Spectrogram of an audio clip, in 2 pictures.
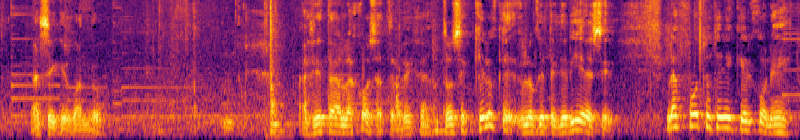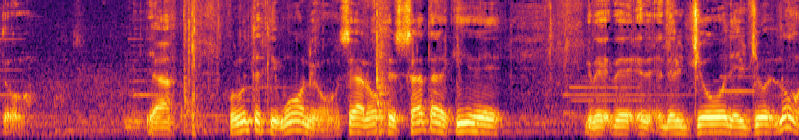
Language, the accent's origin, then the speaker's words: Spanish; Antofagasta, Chile; Yo soy de Antofagasta.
